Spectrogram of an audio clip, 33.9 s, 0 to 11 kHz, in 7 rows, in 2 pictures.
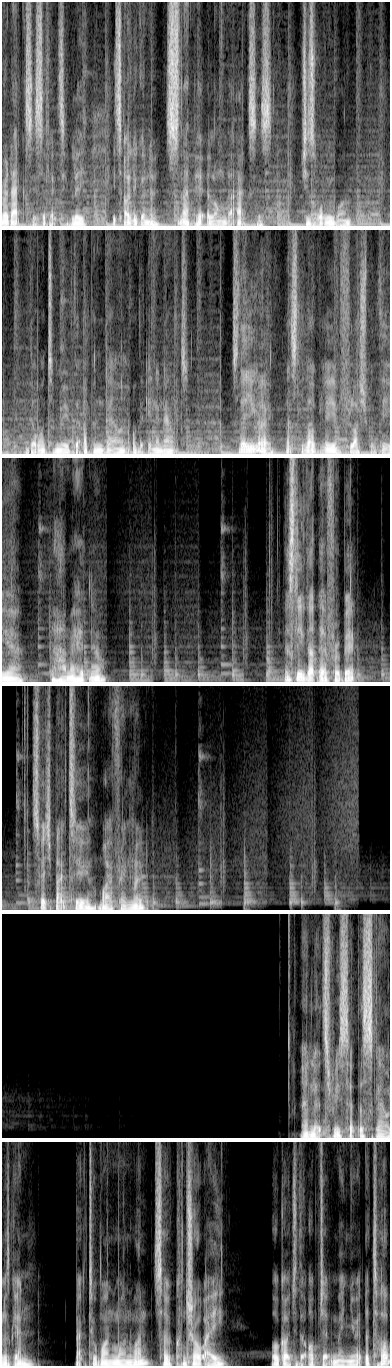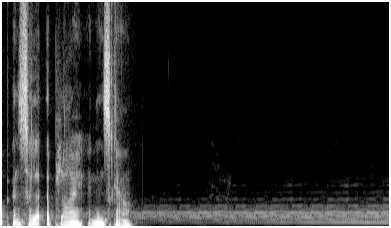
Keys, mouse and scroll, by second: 0.8 click, 6.6 middle click, 7.7 scroll down 1, 8.4 middle click, 9.3 KP_1, 10.1 scroll down 1, 10.7 shift+middle click, 15.6 click, 16.6 click, 17.4 scroll up 1, 18.1 shift+middle click, 18.9 click, 20.5-20.9 scroll up 2, 21.0 shift+middle click, 25.4 ctrl+a, 27.1 click, 32.9 Tab.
